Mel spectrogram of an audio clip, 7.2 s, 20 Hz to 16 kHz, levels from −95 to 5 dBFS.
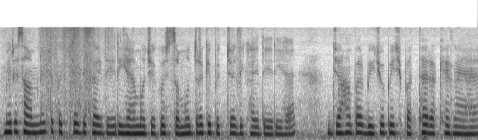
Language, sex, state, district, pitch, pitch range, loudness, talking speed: Hindi, female, Chhattisgarh, Bastar, 200 Hz, 195-215 Hz, -15 LUFS, 210 wpm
